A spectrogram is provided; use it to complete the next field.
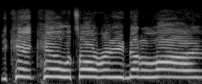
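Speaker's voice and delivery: put-on shrill, very high, very loud, drawn-out boy's yell. Voicing a young boy down the street: young boy yelling. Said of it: "a young boy down the street yells".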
